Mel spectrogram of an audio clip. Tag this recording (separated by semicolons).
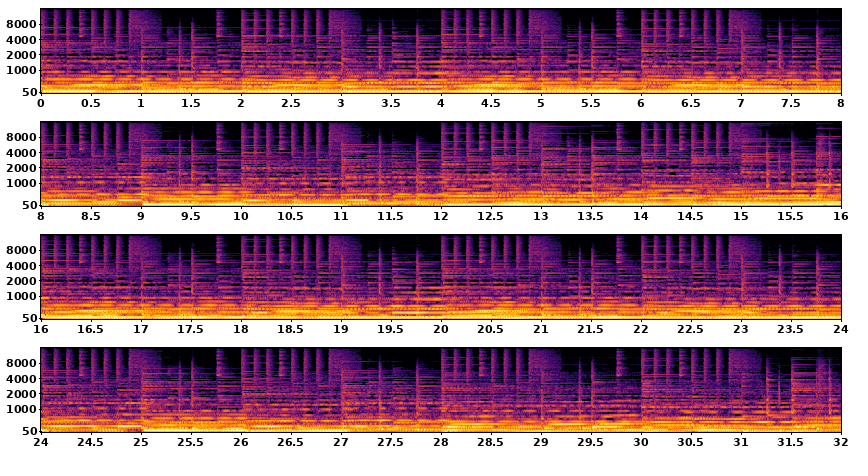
melody; games; gameloop; ingame; organ; bells; happy; tune; synth; loop; game; sound; piano; music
